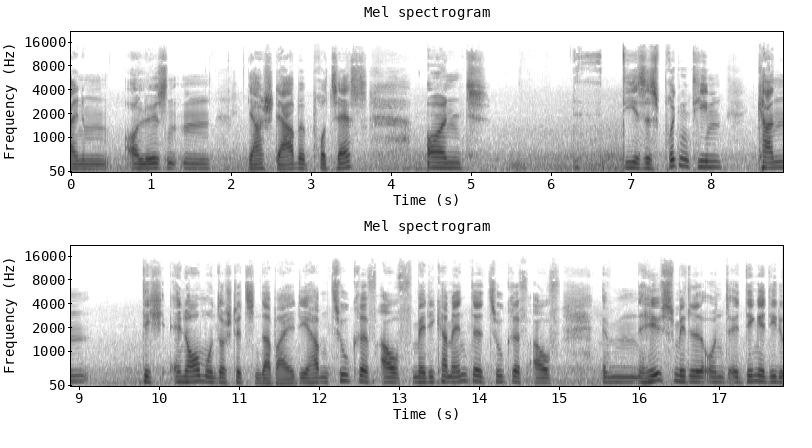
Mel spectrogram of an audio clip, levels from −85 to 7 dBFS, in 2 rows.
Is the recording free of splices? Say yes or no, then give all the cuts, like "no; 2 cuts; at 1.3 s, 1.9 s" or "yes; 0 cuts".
yes; 0 cuts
